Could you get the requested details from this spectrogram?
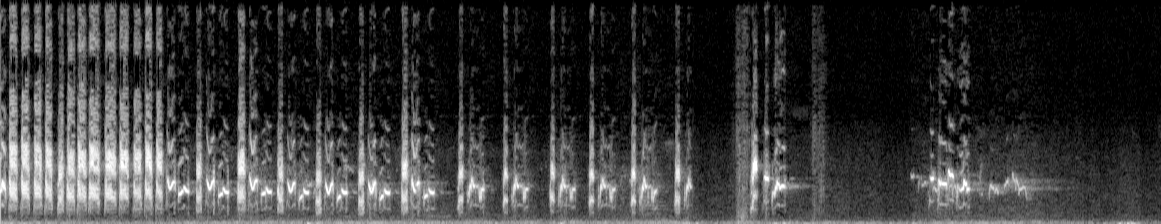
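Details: Sooty-headed bulbul calling to others: dense harsh chatter at first, slowing into spaced chirped notes, then a few scattered fainter bubbly calls with quiet gaps.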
